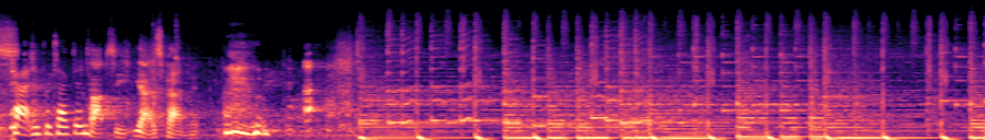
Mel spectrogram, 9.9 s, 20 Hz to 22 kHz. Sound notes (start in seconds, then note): 2.2 assistant laughing; 3.6 upbeat digital music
